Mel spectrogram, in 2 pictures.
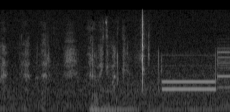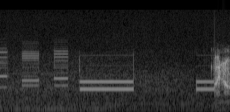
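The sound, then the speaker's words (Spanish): A phone being dialed in Ciudad Jiménez: a series of distinct touch-tone beeps in uneven steps, some long and some short, after a brief rustle and faint breathing. “Llámalo y dile que vamos.”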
